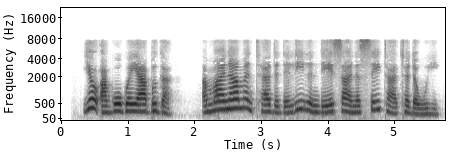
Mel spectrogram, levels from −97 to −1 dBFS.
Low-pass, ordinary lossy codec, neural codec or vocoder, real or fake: 10.8 kHz; AAC, 24 kbps; codec, 24 kHz, 0.5 kbps, DualCodec; fake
